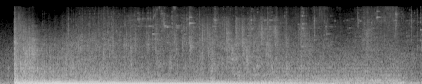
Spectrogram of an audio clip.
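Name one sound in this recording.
A large explosion booms and rumbles, then fades.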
